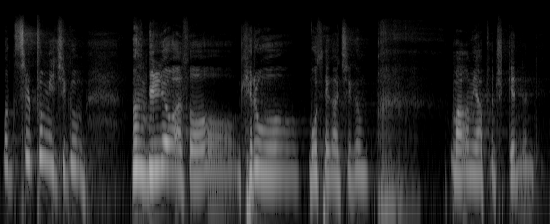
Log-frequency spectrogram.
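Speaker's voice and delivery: high, softened voice of sorrow; imitated grief. Preacher voices Moses grieving his sister, imitated anguish.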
